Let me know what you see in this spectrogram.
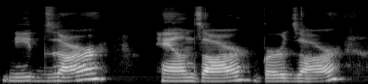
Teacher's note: I don't want to hear that noisy voiceless part and so I link and I put the Z on the next word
